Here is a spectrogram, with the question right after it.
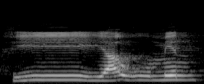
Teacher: Jadi fi-nya ya di sini tetap dibaca karena ya di sini adalah huruf mad, maka dipanjangkan dulu baru masuk ke yaum, ya. Fi dipanjangkan 2 harokat.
